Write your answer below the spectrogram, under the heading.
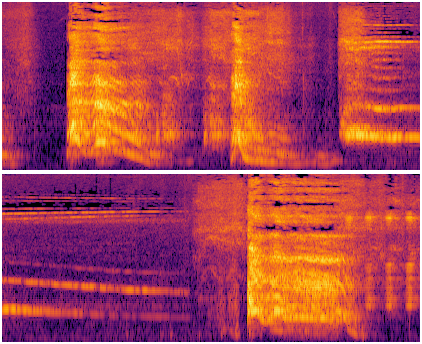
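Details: Three-and-a-half-month-old cocker spaniel puppy discovering a robot dog, giving rough, falling barks in short clusters, interrupted by a long smooth tone that slowly drops in pitch, then another burst of barking.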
